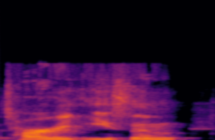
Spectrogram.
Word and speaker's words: Tari Eason: Is it Tari Eason? Am I saying that correctly? – Yeah.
